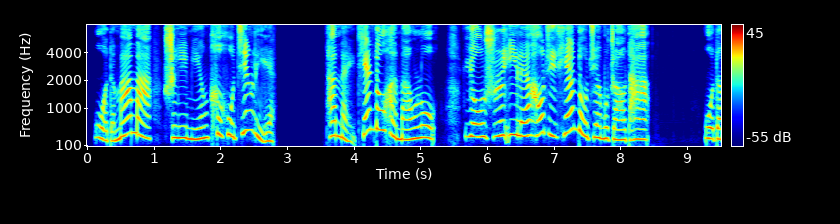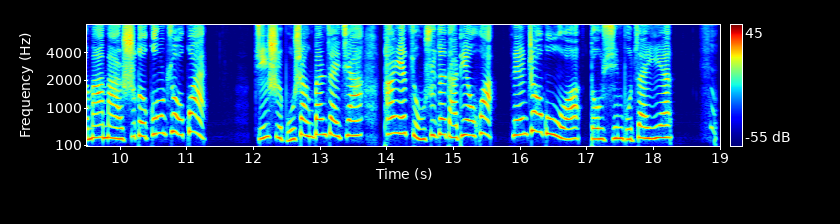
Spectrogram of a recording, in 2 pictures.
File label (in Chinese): 女 童声模仿 女童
